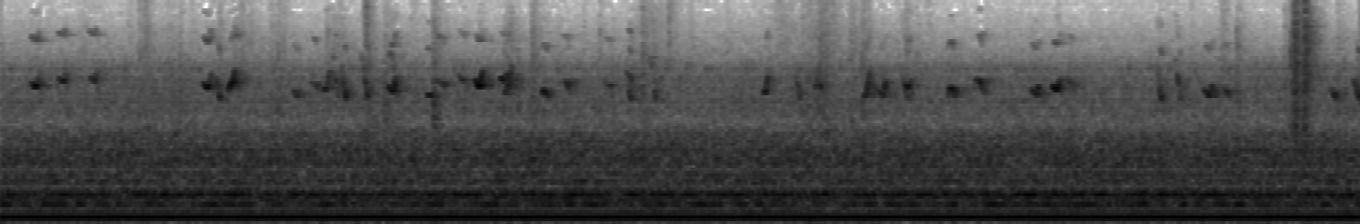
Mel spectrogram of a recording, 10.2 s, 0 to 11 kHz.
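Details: Peeping of 17-day-old baby chicks: many overlapping short, high chirps, rising and falling, tumbling irregularly and continuously over a loud constant low hum, with a brief sharp click near the end.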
